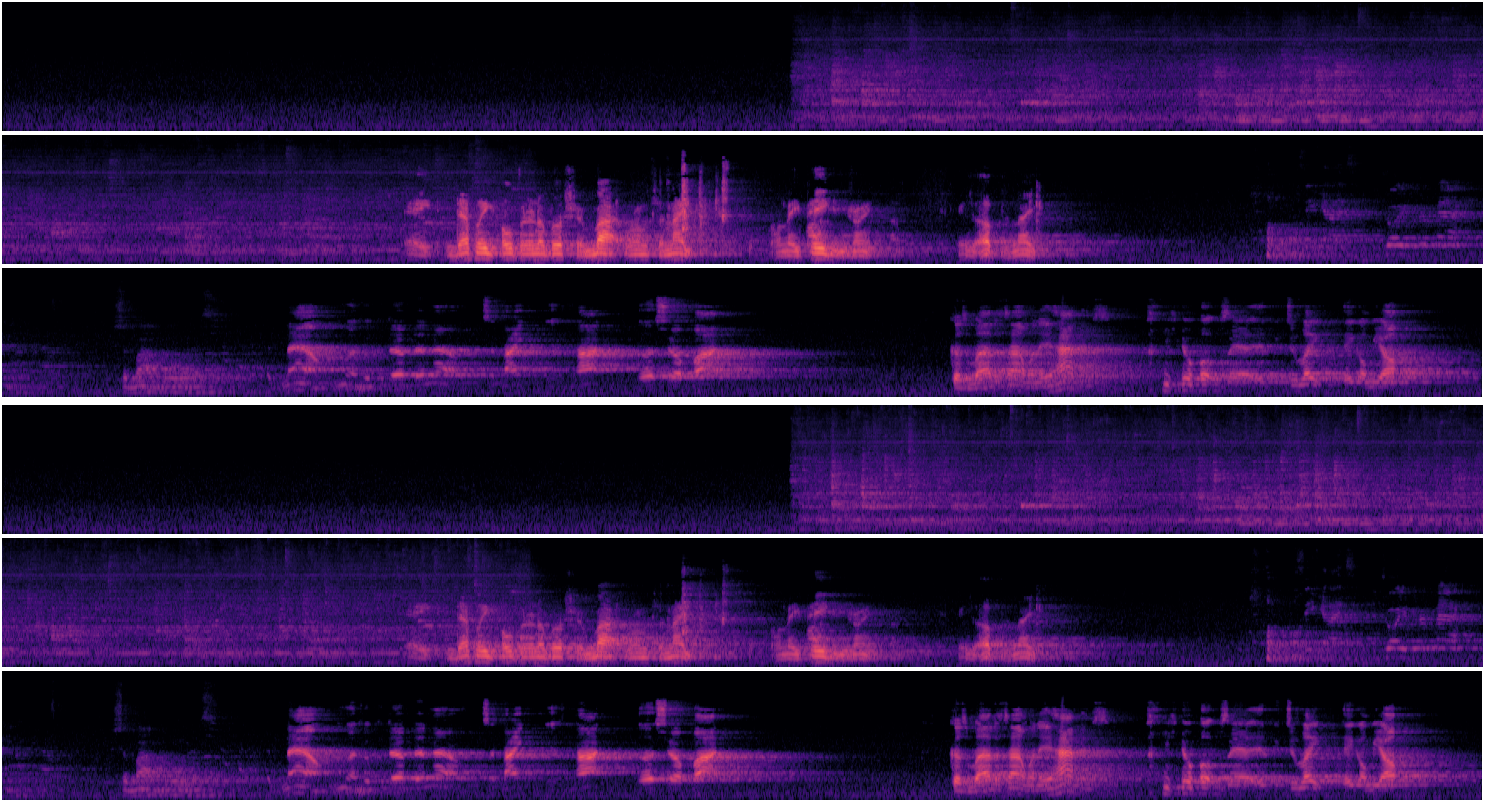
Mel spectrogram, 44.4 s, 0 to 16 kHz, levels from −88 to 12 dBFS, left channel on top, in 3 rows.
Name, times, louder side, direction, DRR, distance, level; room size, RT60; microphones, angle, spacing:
sound 1, 7.9-20.1, right 1 dB, 70° right, 3.3 m, -50 dB
voice 1, 18.8-22.1 22.5-23.5 24.4-25.2, left 5 dB, 75° left, 16 dB, 0.4 m, -30 dB
voice 2, 27.3-30.2 30.6-32.2, equal, 45° right, 0 dB, 2.4 m, -52 dB
voice 3, 32.4-34.8 35.1-35.6 36.0-36.8 39.1-40.7 41.1-43.6, right 4 dB, 30° right, 10 dB, 0.6 m, -35 dB
12.5 x 11.0 x 8.8 m, 2.6 s
head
